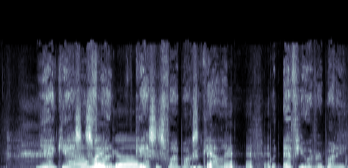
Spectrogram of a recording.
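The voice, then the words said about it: Imitates another person's voice. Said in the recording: “my Biden impression”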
